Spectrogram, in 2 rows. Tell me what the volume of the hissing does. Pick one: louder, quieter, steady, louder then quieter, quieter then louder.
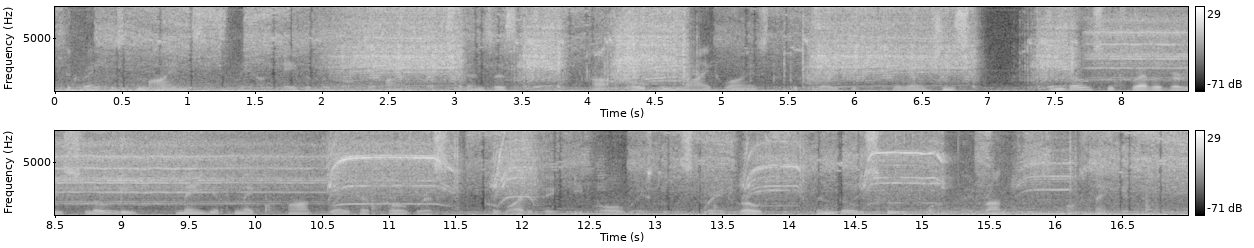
quieter then louder.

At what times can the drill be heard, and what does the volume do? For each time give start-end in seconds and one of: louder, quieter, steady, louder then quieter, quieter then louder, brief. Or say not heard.
1.9-16.9 quieter.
